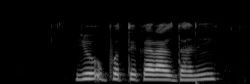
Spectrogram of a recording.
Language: Nepali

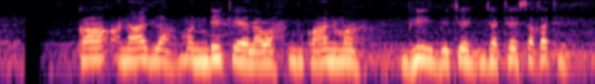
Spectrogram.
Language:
Chhattisgarhi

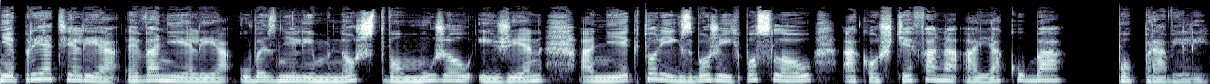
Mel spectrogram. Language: Slovak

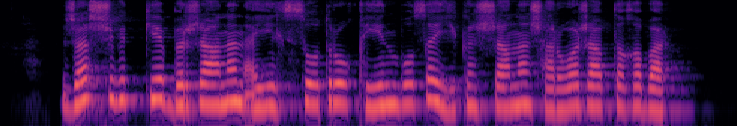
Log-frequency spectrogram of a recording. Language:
Kazakh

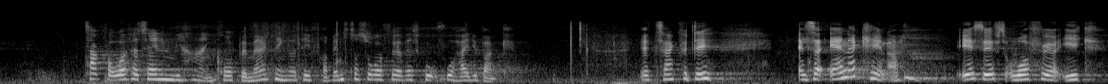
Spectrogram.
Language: Danish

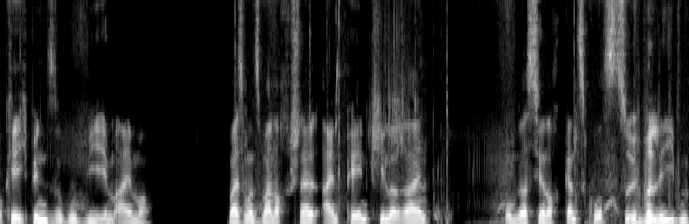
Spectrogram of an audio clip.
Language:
German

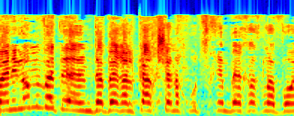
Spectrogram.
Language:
Hebrew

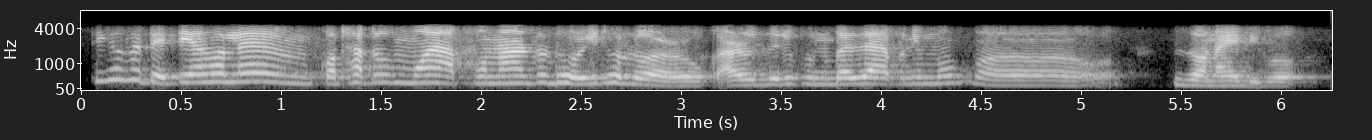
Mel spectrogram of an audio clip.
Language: Assamese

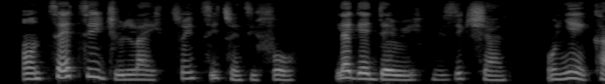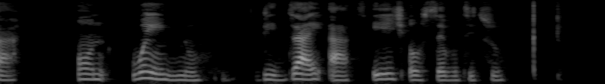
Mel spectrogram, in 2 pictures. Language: Nigerian Pidgin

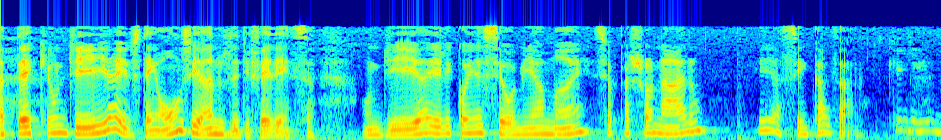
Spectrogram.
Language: Portuguese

